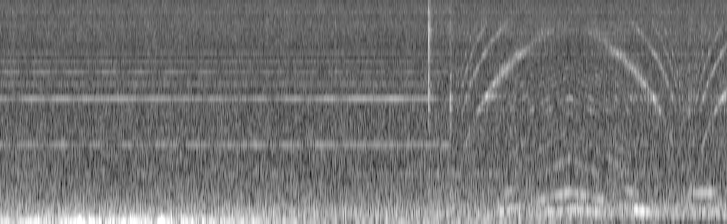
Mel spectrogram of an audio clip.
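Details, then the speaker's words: Anycubic Photon Zero Z-axis moving up and down after flipping the leadscrew nut: soft stepper tones with no squeal or rubbing, even when pushed. It previously squealed badly; fixed. "Even pushing on it, it doesn't squeal anymore. If you pushed on it before, it would squeal like crazy."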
